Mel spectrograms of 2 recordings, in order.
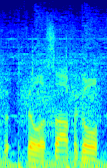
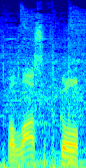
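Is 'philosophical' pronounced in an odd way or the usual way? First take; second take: usual; odd. First: The word is pronounced in the usual way. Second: The word is pronounced in an unusual, odd way. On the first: The speaker calls it right. "instead of philosophical" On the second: The speaker calls it wrong. "I like saying philosophical instead of"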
